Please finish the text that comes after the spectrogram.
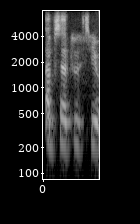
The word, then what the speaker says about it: Apsatoussi: cité les produits de Apsatoussi. Est-ce que j'ai bien prononcé, c'est ça? Oui, Apsatoussi, oui.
